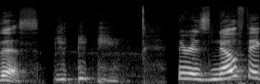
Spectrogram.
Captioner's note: clears throat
